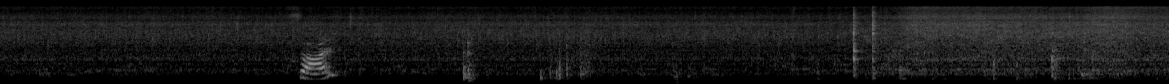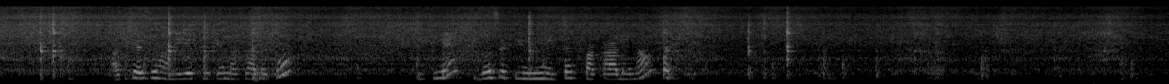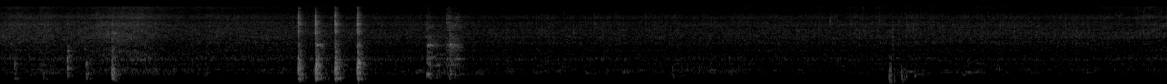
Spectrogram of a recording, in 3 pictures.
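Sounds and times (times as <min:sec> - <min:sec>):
vegetables sizzling in oil: 0:00.0 - 0:35.0.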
